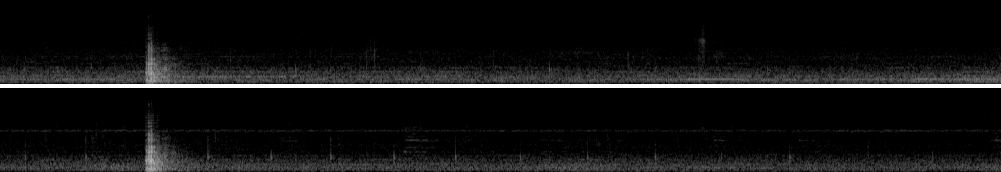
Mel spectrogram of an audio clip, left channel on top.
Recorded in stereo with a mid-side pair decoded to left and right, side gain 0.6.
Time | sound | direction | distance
1.4 | knocking | 25° right | 1.0 m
